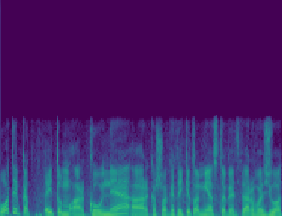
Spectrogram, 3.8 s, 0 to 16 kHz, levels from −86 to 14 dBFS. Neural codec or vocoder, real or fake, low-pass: none; real; 7.2 kHz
